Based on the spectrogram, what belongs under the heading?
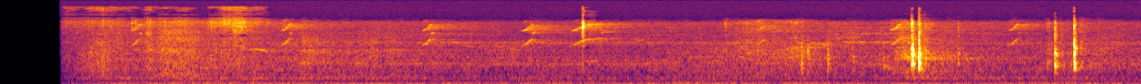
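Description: Birds chirping faintly, short descending chirps repeated every half second or so, over a low steady rumble. A few sharp clicks come in the second half, the loudest about three-quarters of the way through.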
